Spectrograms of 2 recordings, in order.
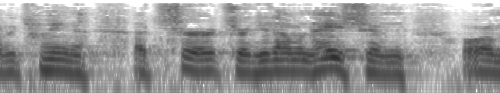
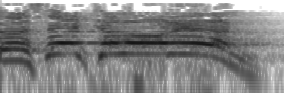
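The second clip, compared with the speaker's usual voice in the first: high, drawn-out shout, imitating grandma; full-blast grandma yell; exasperated holler; 11 dB louder than usual. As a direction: holler it louder, insisting. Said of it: "Grandma hollered".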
